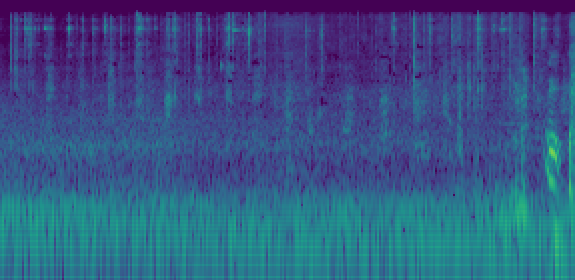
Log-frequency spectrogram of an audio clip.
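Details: A pitbull and a mini Australian shepherd play-fight with low, rumbling growls and a brief whimpering yip near the end.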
